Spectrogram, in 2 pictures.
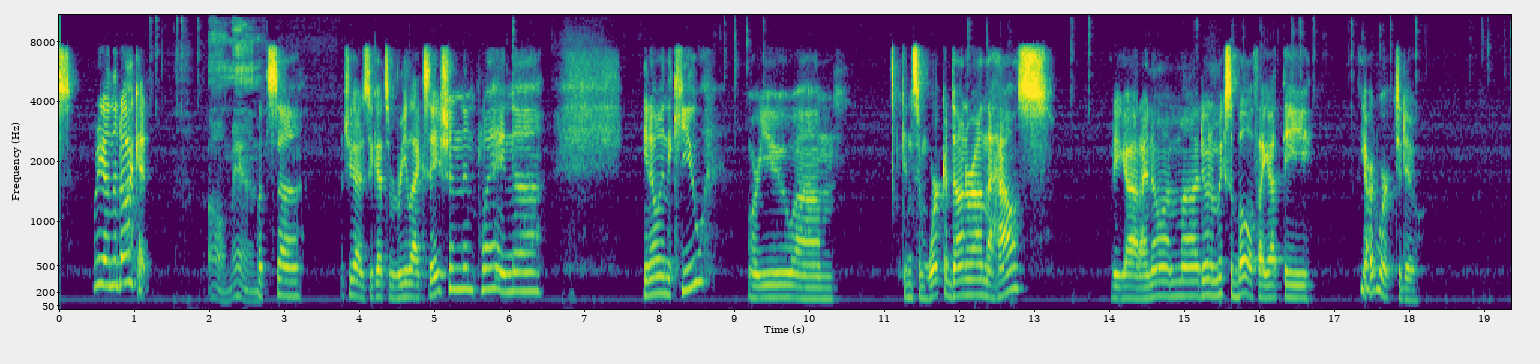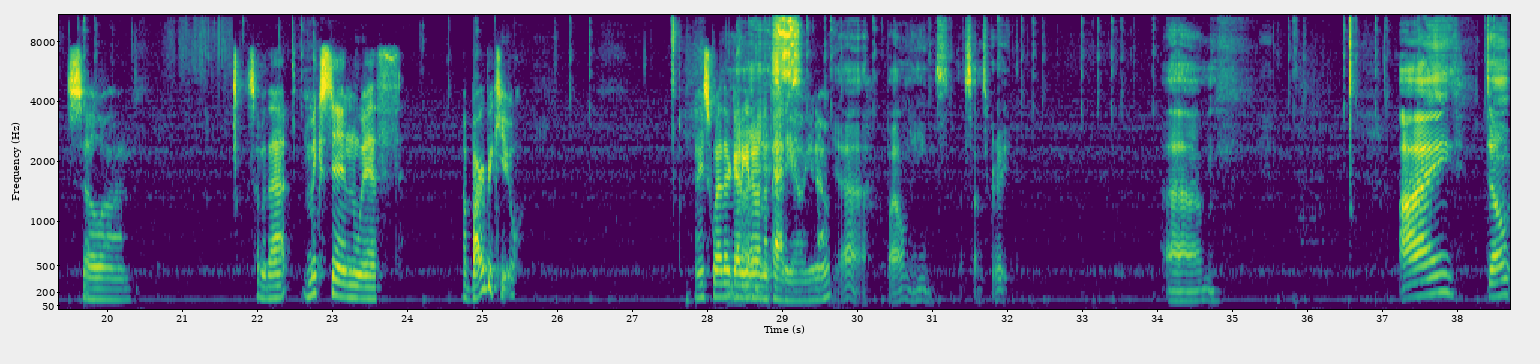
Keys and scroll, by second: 1.2-2.1 typing, 7.0 l, 8.8 e, 15.5 super+z, 16.0-17.3 typing, 18.7-20.1 typing, 22.6 e, 28.1-33.3 typing, 35.2-36.8 typing, 38.1 x, 38.4 v.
